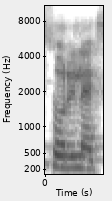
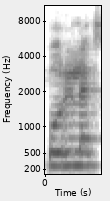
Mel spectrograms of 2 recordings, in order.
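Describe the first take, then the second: First: The word begins with an S sound. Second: The word begins with a P sound. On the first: The speaker calls it right. "सोरिलैक्स है, यहाँ पे पी silent है" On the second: The speaker calls it wrong. "ये पोरिलैक्स नहीं है"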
